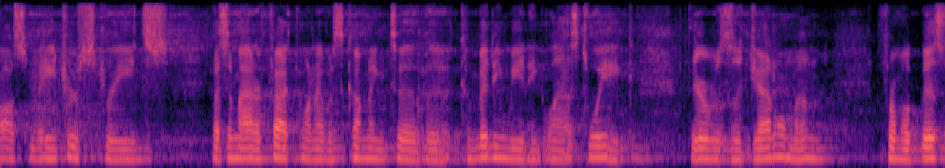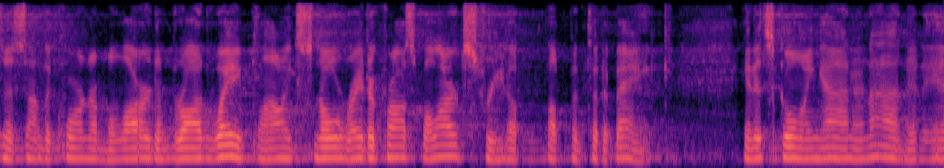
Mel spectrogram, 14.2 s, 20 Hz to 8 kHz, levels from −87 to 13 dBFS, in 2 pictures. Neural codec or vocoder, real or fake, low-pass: vocoder, 22.05 kHz, 80 mel bands, HiFi-GAN; fake; 7.2 kHz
